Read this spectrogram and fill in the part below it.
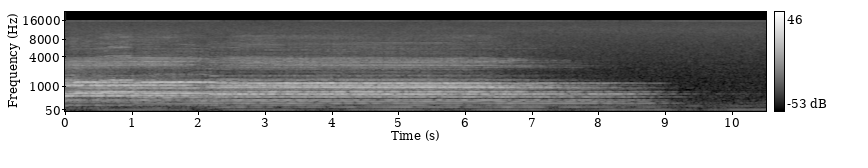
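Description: A men's choir sings in harmony and fades out.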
